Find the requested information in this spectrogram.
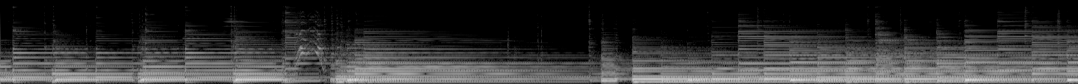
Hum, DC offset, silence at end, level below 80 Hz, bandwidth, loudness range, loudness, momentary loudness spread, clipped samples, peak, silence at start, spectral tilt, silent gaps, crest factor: none; under 0.1%; 0 s; -64 dBFS; 9.4 kHz; 4 LU; -20 LUFS; 11 LU; under 0.1%; -6 dBFS; 0 s; -8 dB/octave; none; 14 dB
